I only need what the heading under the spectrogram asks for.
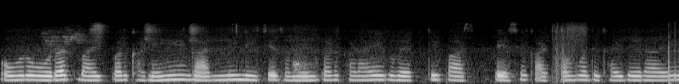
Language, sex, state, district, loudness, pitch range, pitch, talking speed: Hindi, female, Madhya Pradesh, Bhopal, -17 LUFS, 195-205 Hz, 200 Hz, 210 wpm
